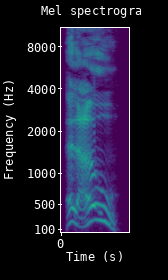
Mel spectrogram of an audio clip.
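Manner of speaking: high feigned gruff shout; mock growl. A narrator's reading. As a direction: Scrooge pretending to be cross. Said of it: "growled Scrooge in his accustomed voice".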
